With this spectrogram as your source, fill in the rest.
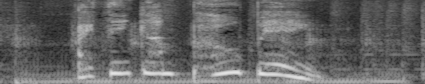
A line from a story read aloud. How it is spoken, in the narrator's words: I screamed out nervously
